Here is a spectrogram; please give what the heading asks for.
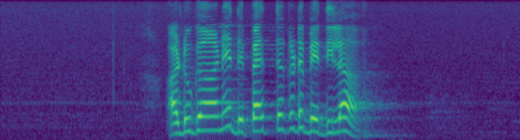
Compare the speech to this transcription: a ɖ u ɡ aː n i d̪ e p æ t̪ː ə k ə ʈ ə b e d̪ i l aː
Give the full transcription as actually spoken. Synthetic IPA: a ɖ u ɡ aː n e d̪ e p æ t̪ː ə k ə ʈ ə b e d̪ i l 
